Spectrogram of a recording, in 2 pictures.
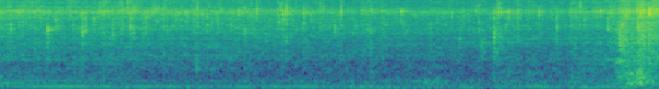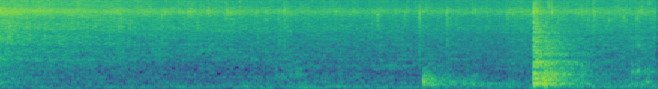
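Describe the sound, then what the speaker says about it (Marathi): Freshly grated coconut sizzles in hot ghee in a pan, a steady soft frying hiss close by with a few sharper clinks and scrapes of stirring, and no talking over it. "इथे आपलं हे तूप तापलेलं आहे. त्याच्यामध्ये मी आता हा नारळाचा किस टाकून घेते"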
